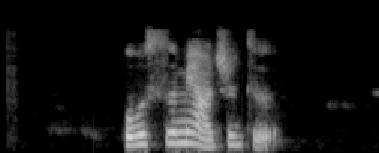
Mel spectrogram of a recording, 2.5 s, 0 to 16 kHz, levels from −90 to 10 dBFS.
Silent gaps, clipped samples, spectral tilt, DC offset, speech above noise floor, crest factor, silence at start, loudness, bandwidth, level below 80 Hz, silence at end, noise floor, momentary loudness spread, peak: none; under 0.1%; -5 dB/octave; under 0.1%; 58 dB; 20 dB; 0.85 s; -20 LUFS; 7.8 kHz; -60 dBFS; 0.7 s; -77 dBFS; 10 LU; -4 dBFS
